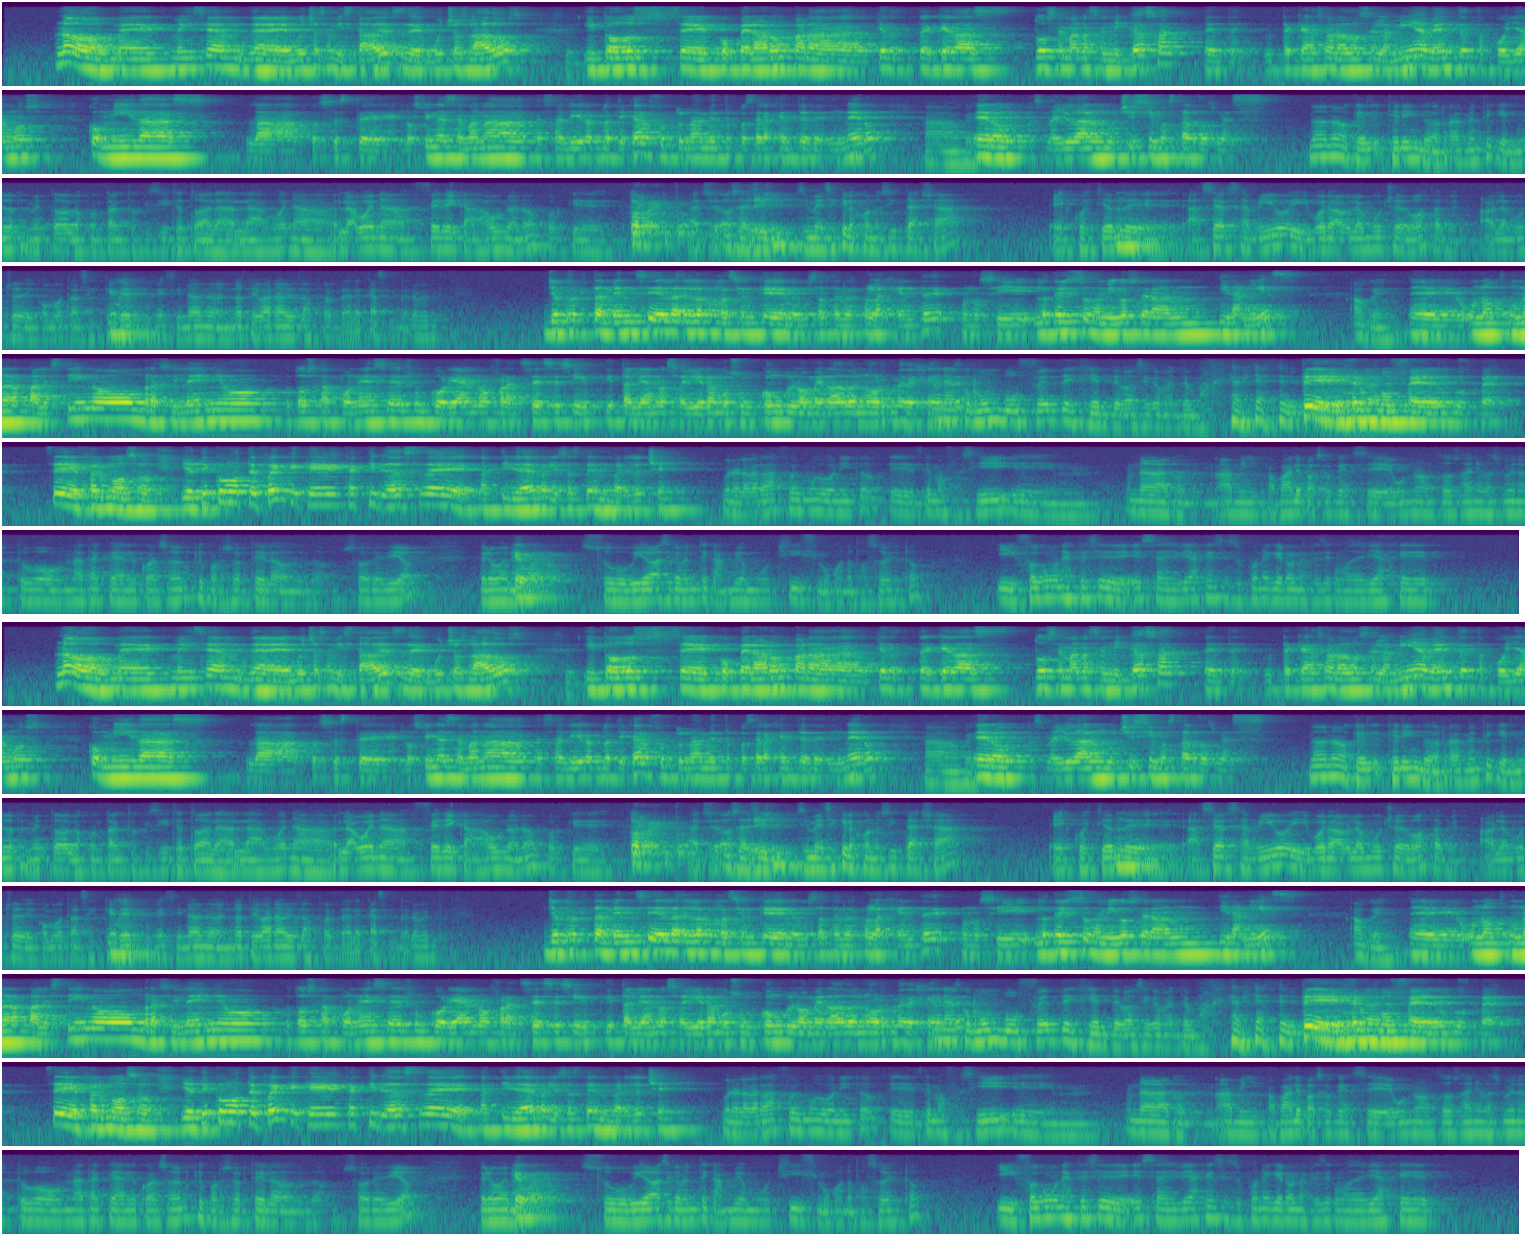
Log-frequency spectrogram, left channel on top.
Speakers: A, in the centre; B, on the right.
A: No, me, me hice am- de muchas amistades de muchos lados
B: Sí.
A: y todos se cooperaron para que te quedas dos semanas en mi casa, vente, te quedas ahora dos en la mía, vente, te apoyamos, comidas, la, pues este, los fines de semana eh, salir a platicar. Afortunadamente, pues era gente de dinero,
B: Ah, ok.
A: pero pues me ayudaron muchísimo a estar dos meses.
B: No, no, qué, qué lindo, realmente qué lindo también todos los contactos que hiciste, toda la, la buena, la buena fe de cada uno, ¿no? Porque,
A: Correcto,
B: eh,
A: sí.
B: o sea,
A: <clears throat>
B: si, si me decís que los conociste allá, es cuestión
A: Mm.
B: de hacerse amigo y bueno, habla mucho de vos también, habla mucho de cómo te haces querer,
A: <laughs>
B: porque si no, no, no te van a abrir las puertas de la casa, claramente.
A: Yo creo que también sí, es la, es la relación que me gusta tener con la gente. Conocí, lo- estos amigos eran iraníes
B: Ah, ok.
A: Eh, uno, uno era palestino, un brasileño, dos japoneses, un coreano, franceses y italianos. Ahí éramos un conglomerado enorme de gente.
B: Era como un buffet de gente, básicamente, <laughs> porque había de, de-
A: Sí, <laughs> era
B: de todas
A: un buffet,
B: las etnias.
A: un buffet. Sí, fue hermoso. ¿Y a ti cómo te fue? ¿Qué, qué, qué actividades, de, actividades realizaste en Bariloche?
B: Bueno, la verdad fue muy bonito. eh, el tema fue así. em, nada, con, a mi papá le pasó que hace unos dos años más o menos tuvo un ataque al corazón que por suerte lo, lo sobrevivió. Pero bueno,
A: Qué bueno.
B: su vida básicamente cambió muchísimo cuando pasó esto. Y fue como una especie de, ese viaje se supone que era una especie como de viaje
